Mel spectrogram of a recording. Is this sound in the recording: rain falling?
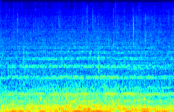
yes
